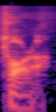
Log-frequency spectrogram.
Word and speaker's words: Torah: he calls it his Torah. And the W and Torah is what delivers the O sound. It's also repeated by the Wah in shalom.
